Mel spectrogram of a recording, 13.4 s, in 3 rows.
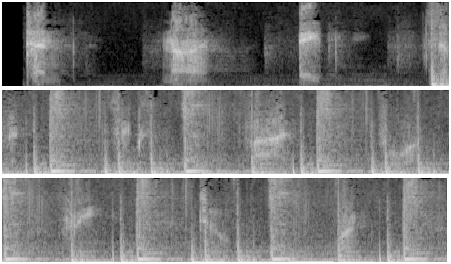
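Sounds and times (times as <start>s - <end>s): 
birthday song music: 2.6s - 13.3s.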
